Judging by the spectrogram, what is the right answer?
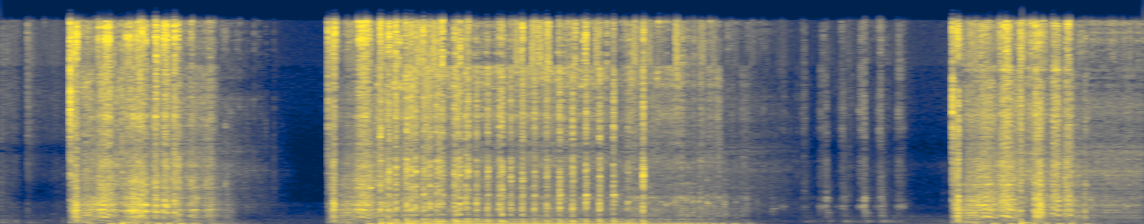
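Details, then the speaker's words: WWII-era Jeep, likely an MB, sitting for years, Solex carburetor: three bursts of steady cranking at about three turns a second, no catch; fuel pump working but fuel not reaching the carburetor bowl, a fuel delivery problem. "The problem is one of fuel delivery."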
